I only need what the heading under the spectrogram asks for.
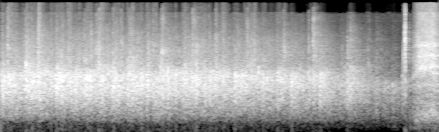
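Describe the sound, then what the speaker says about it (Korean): A church congregation at a Korean seminar on Romans applauds, a dense and even roar of clapping that holds for about four seconds before it cuts off abruptly. "박수로 하나 주세요"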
